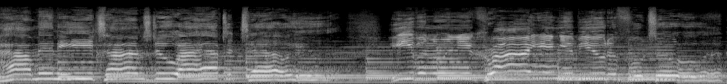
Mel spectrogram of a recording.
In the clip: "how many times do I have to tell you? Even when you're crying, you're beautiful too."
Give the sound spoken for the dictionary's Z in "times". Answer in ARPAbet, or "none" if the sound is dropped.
Z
